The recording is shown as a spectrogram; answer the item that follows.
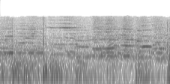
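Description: Sikuri ensemble playing: many siku panpipes sounding held notes together over regular beats of large bombo drums. A sharp crack cuts through about half a second in.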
